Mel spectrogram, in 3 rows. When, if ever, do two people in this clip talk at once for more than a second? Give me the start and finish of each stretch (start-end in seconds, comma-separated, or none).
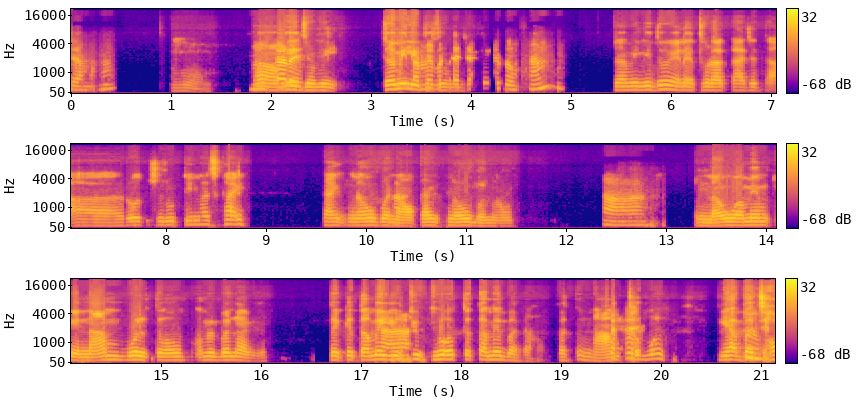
none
